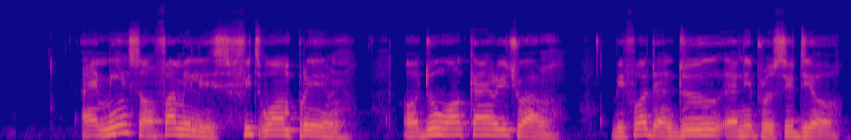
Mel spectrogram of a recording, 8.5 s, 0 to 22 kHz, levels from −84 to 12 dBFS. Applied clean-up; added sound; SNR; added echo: none; none; none; none.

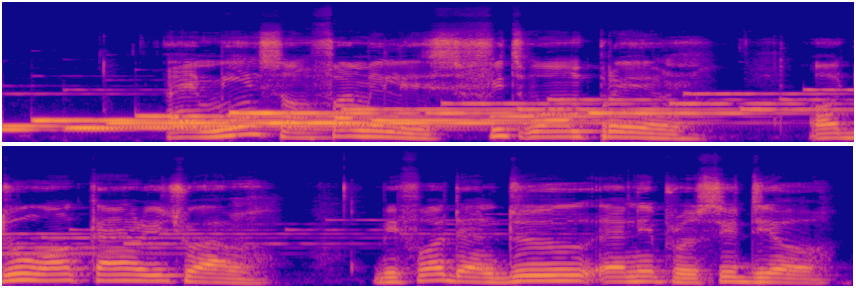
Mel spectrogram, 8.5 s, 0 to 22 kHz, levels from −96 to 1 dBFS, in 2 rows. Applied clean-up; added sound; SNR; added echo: none; Mallet percussion; 1 dB; none.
